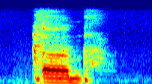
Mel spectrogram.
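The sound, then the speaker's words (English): A loud cough with a strained, voiced edge, followed quickly by a shorter second hack, then quiet. No words are spoken. “Oh, excuse me. Hold on. I'm about to cough. Yes, the cough.”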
